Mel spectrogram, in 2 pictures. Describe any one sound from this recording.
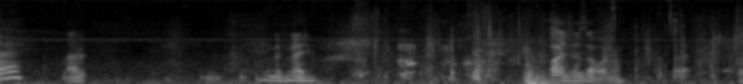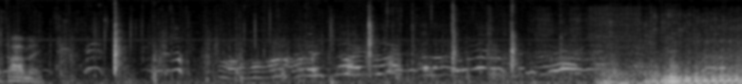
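Several men talk with animation close by.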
